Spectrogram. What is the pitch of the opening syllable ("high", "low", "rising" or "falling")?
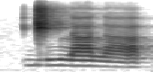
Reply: low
